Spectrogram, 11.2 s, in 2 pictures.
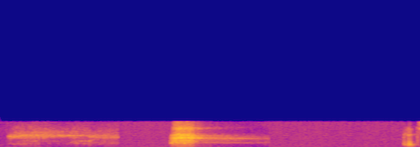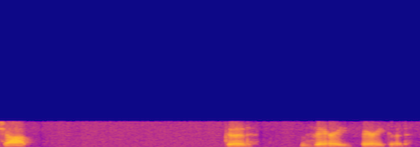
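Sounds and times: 
person breathing slowly during a guided breathing exercise: 0:00.0 - 0:01.6, 0:02.2 - 0:03.6
speech: 0:05.4 - 0:06.0, 0:08.6 - 0:09.0, 0:09.6 - 0:11.1.

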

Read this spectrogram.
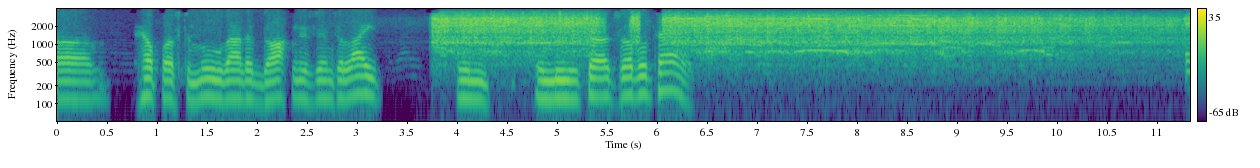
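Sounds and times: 
speech: 0:00.8 - 0:03.3, 0:04.0 - 0:06.4
applause: 0:03.8 - 0:11.3.

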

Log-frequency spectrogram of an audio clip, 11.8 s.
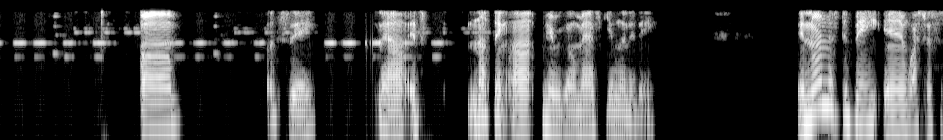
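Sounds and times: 
phone ringing with electronic melody: 0:00.0 - 0:03.4, 0:04.0 - 0:06.1
speech: 0:01.8 - 0:02.3, 0:03.4 - 0:04.0, 0:04.7 - 0:08.2, 0:10.0 - 0:11.7.

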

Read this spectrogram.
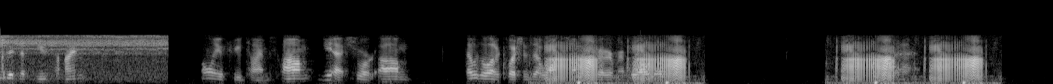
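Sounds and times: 
speech: 0:00.6 - 0:01.0, 0:02.0 - 0:07.1, 0:08.3 - 0:10.0
gecko vocalizations: 0:05.3 - 0:07.1, 0:08.3 - 0:10.0.

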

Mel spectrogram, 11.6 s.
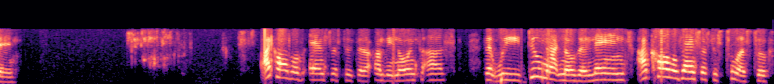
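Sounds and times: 
faint hiss: 0:00.0 - 0:11.6
liquid being poured as libation: 0:01.9 - 0:03.0
speech: 0:04.0 - 0:11.6.

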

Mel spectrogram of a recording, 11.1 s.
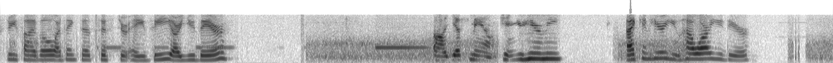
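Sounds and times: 
speech: 0:00.1 - 0:03.1, 0:05.8 - 0:07.6, 0:08.3 - 0:10.1
steady electronic beep on a phone caller's line: 0:01.4 - 0:03.2, 0:05.0 - 0:05.8.

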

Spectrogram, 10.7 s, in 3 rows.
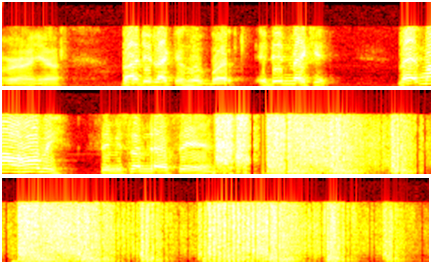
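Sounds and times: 
speech: 0:00.0 - 0:05.9
gunshot sound effect as a one-gun salute: 0:05.4 - 0:10.7.

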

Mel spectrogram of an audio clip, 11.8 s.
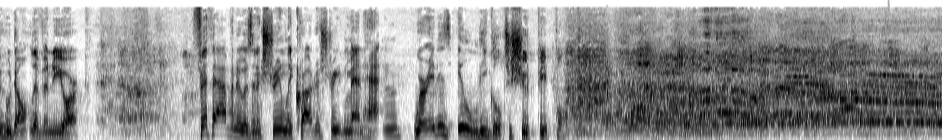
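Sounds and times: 
speech: 0:00.0 - 0:01.4, 0:02.5 - 0:07.3
laughter: 0:01.2 - 0:02.4, 0:07.0 - 0:11.7
audience booing: 0:07.2 - 0:11.7.

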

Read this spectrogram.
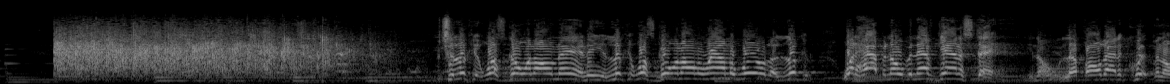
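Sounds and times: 
audience clapping: 0:00.6 - 0:04.0
speech: 0:04.5 - 0:11.7.

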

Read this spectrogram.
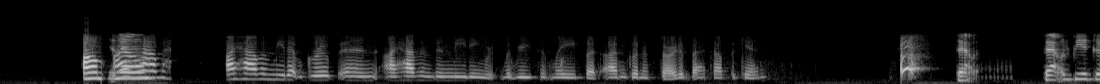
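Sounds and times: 
speech: 0:00.8 - 0:07.8, 0:09.1 - 0:10.9
dog barking: 0:09.0 - 0:09.4.

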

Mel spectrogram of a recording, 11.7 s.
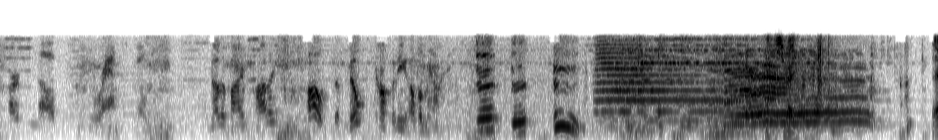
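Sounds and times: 
speech: 0:00.2 - 0:08.6
cow mooing: 0:07.6 - 0:11.0.

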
